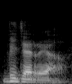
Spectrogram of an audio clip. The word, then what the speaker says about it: Villereal: Villereal.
